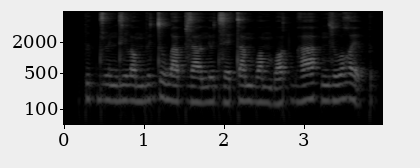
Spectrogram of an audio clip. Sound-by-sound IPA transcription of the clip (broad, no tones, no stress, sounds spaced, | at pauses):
p i p d j ʉ n d i l ɒ m b ʉ d t u w a p z a ɐ̯ n ʉ d z e t a m b ɒ m b ɒ t bʱ a | n z u ʁ e p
